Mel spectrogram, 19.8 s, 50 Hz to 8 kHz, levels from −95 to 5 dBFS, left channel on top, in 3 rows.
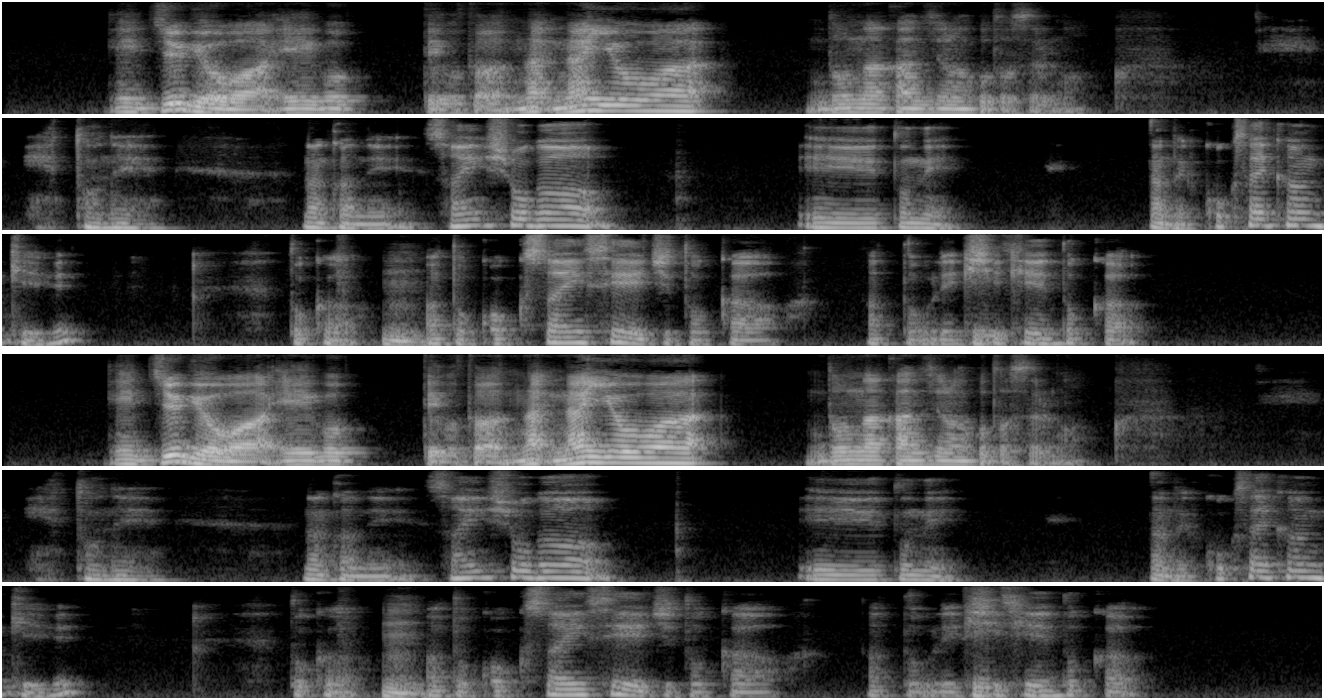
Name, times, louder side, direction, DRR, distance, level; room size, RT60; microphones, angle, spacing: voice 1, 0.5-1.7 2.1-3.6 4.0-5.4 15.1-15.3 18.1-18.5, right 2 dB, 35° right, 0.6 m, -26 dB
voice 2, 6.4-7.4 8.1-9.6 10.6-11.4 12.3-13.6 14.4-15.0 15.3-17.2 17.5-18.9, left 3 dB, 45° left, 0.5 m, -33 dB
2.7 x 2.2 x 2.2 m
head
